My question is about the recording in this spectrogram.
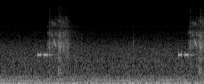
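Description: Digital camera taking two photos about a second and a half apart, each a short focus-confirmation beep followed by the shutter click.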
